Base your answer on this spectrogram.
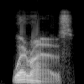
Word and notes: whereas: British English

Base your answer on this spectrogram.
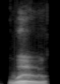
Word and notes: woo: British English

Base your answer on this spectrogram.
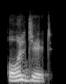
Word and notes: algid: Indian

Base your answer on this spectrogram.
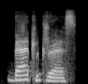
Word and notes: battledress: Indian

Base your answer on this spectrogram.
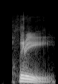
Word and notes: plea: American English

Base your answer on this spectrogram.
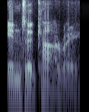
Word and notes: Intercalary: British English

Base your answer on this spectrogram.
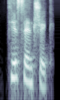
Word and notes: theocentric: Indian

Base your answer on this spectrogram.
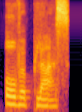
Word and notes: overplus: Indian

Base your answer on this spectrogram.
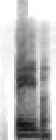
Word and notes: babe: American English

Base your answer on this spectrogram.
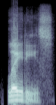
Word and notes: ladies: American English

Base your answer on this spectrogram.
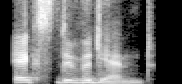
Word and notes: ex dividend: Indian

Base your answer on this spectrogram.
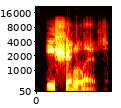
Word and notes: etiolate: American English

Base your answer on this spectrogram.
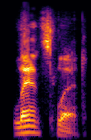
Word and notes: lancelet: American English

